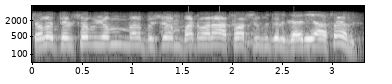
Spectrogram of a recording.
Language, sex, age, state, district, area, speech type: Kashmiri, male, 45-60, Jammu and Kashmir, Ganderbal, rural, conversation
